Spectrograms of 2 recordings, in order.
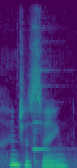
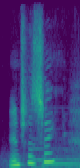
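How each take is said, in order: First: Said in the usual way. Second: "Interesting" high with a rising end; questioning. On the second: Acted. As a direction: query "Interesting", pitch climbing sharply. Querying the word just said.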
